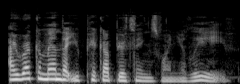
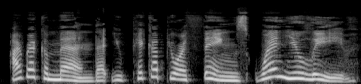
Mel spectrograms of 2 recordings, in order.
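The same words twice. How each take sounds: First: The tone is mild and relaxed. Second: The tone is strong and stern.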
